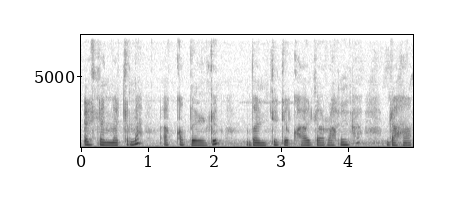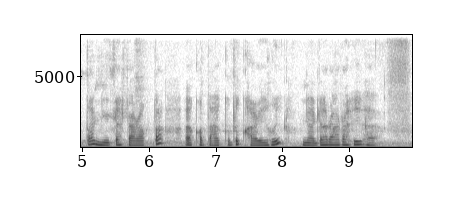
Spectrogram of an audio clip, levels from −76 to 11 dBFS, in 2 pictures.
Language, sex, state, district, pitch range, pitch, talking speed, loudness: Hindi, female, Rajasthan, Jaipur, 165-190 Hz, 175 Hz, 145 wpm, -21 LUFS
